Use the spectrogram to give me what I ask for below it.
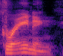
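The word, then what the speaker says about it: Groening: at that yeah it's it's pronounced graining gring gr I don't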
